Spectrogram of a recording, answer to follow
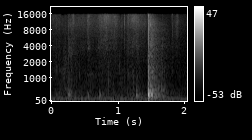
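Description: Bare feet moving on a dojo mat with a few light taps, then one short, sharp impact about one and a half seconds in, as the attacker is wrapped up and bent over into an aikido armlock.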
